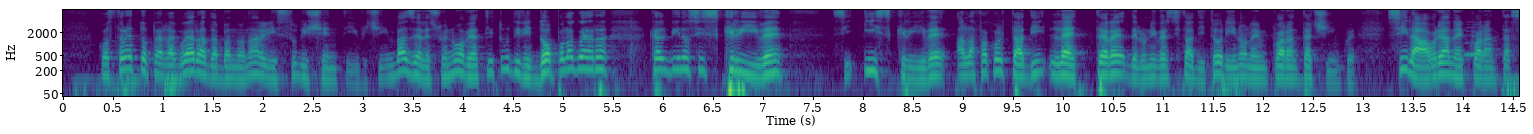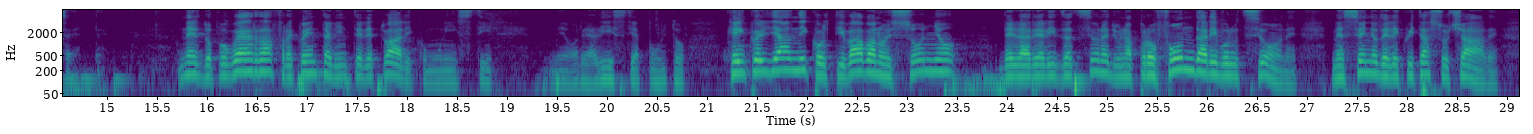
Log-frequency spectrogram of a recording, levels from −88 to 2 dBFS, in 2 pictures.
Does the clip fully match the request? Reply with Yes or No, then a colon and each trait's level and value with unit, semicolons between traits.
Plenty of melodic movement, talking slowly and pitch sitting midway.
No: wide, 6.2 semitones; average, 125 wpm; medium, 145 Hz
